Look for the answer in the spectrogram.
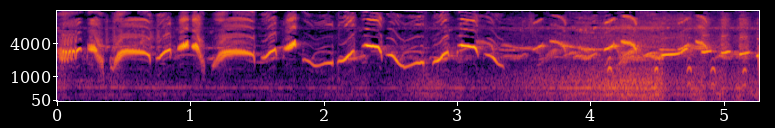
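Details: Caged Chinese hwamei singing while its cage is hand-held, praised for a very good voice and very even phrases: rapid rich whistled warbling with looping up-and-down notes, fluent and continuous, with low hum and some handling noise beneath.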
